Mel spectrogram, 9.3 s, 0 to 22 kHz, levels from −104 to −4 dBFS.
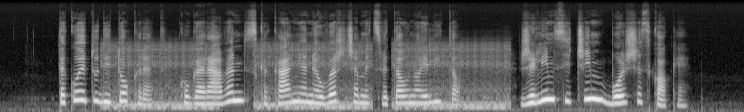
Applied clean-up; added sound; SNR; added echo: none; Strum; 11 dB; none.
